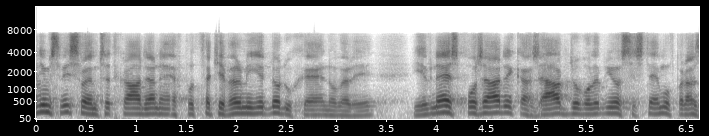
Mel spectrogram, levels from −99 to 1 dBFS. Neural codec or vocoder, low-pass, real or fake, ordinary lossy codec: codec, 16 kHz, about 1 kbps, DyCAST, with the encoder's durations; 7.2 kHz; fake; AAC, 48 kbps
